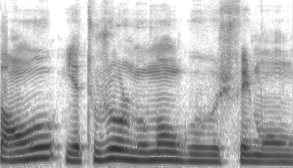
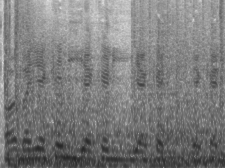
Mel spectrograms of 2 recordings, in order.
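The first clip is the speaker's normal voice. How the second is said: excited callout; 2 semitones higher, 5 dB louder, faster than usual. Real, not acted. Excited enemy callout in match.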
